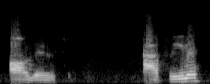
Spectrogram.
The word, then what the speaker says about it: August Alsina: And during that break, she was trying to, Jada Pinkett Smith was trying to, help out August Alsina.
